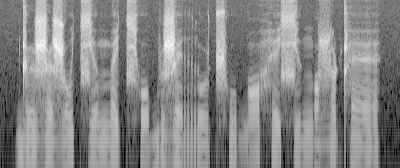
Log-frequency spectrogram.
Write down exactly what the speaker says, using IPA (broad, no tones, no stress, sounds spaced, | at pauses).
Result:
ɖ ɨ ʐ ɛ ʐ o t͡ɕ ɘ m ɛ t͡ɕʰ o b ɨ ʐ e r u ʈ͡ʂʰ u ɠ ɔ h e ɕ ɨ ŋ ɔ ɮ ɔ ʈʰ ɛ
